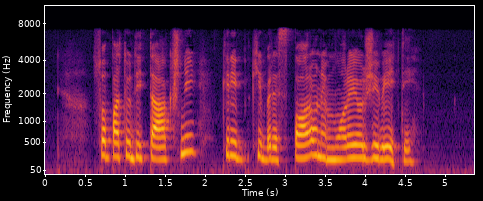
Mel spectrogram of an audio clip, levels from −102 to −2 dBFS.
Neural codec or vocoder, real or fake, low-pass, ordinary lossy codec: codec, 16 kHz, 8 kbps, FunCodec, trained on LibriTTS, 25 frames a second; fake; 7.2 kHz; none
